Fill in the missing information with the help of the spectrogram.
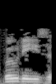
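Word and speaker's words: Boötes: But Booties is spelled B-O-O-T-E-S. That's the constellation Booties.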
